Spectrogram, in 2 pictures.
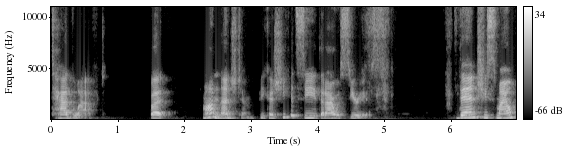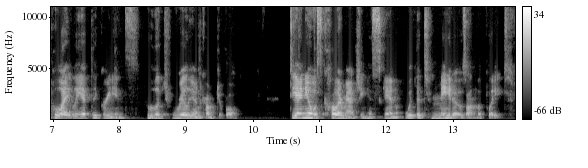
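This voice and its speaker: A woman reading a children's story aloud in an expressive narrating style. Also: medium pitch, moderate pace.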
